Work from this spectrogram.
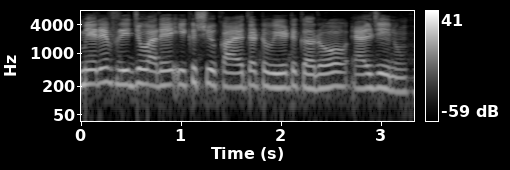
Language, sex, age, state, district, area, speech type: Punjabi, female, 45-60, Punjab, Pathankot, urban, read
